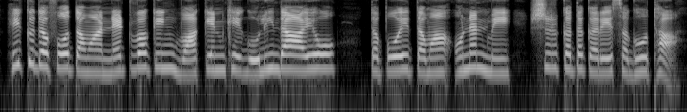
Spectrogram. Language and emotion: Sindhi, neutral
